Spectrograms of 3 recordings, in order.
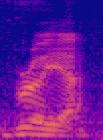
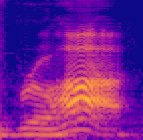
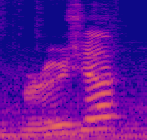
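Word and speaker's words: Brujah: Um, I originally thought it was Bruya. Then I thought it was Bruha because I assumed Spanish and is technically correct. But apparently the first edition Vampire the Masquerade book explains that uh the pronunciation in universe is Brua.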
